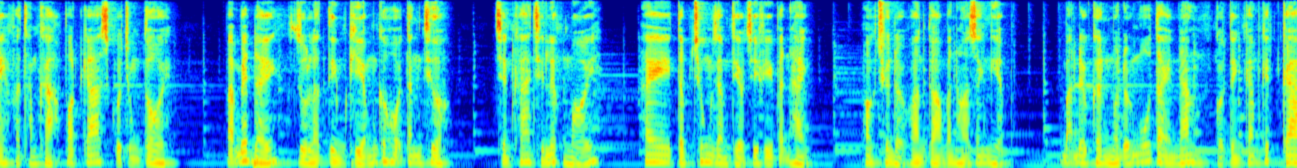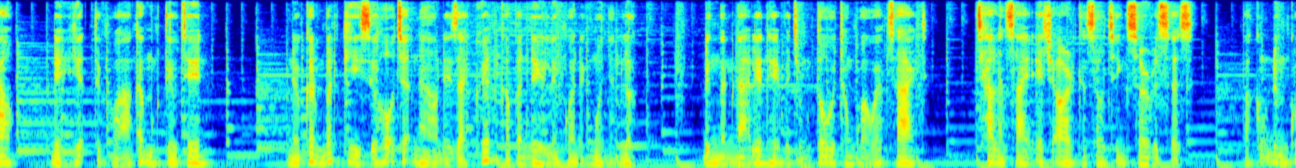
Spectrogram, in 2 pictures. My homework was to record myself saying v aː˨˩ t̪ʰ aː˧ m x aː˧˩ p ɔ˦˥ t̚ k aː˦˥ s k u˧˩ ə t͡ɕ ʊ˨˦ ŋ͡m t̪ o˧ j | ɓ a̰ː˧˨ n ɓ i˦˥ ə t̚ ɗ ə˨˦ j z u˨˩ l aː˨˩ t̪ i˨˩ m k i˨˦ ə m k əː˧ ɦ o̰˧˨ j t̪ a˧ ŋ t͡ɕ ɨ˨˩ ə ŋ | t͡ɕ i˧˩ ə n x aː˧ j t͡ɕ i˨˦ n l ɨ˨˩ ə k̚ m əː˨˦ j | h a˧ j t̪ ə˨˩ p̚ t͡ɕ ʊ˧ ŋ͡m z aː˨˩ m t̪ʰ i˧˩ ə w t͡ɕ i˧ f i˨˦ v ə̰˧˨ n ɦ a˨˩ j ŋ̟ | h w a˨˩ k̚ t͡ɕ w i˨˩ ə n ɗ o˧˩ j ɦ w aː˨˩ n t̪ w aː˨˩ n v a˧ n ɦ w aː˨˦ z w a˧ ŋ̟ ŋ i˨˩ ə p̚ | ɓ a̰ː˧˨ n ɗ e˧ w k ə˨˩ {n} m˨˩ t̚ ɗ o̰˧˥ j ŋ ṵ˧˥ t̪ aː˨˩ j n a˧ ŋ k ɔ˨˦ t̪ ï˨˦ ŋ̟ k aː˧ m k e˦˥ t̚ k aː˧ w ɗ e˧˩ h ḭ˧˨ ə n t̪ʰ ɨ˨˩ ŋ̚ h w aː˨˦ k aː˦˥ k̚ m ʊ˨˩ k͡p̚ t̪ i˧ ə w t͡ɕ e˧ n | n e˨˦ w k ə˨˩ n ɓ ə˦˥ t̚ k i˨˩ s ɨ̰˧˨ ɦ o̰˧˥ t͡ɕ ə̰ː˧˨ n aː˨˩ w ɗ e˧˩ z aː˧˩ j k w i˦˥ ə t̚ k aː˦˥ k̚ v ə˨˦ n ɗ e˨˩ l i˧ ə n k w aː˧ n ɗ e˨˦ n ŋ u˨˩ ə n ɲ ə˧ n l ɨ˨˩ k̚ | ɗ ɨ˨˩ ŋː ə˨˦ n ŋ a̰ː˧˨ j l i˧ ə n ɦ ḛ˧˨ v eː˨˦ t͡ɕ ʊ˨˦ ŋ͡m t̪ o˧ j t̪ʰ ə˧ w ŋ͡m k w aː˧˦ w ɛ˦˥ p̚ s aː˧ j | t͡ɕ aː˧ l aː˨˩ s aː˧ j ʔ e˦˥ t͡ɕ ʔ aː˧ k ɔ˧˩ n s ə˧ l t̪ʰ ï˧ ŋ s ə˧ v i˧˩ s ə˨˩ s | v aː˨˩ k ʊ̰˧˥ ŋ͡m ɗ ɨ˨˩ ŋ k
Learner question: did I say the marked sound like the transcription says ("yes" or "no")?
yes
